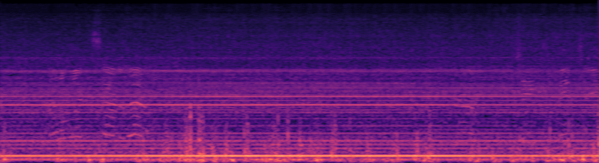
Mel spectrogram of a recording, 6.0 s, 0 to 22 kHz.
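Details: 1980 Evinrude 15 outboard after a carb rebuild, new water pump impeller and rebuilt fuel pump, at full throttle on the water: an even, high-pitched two-stroke drone held at steady speed with no stumbling or knocking. Sounds good; running normally.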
